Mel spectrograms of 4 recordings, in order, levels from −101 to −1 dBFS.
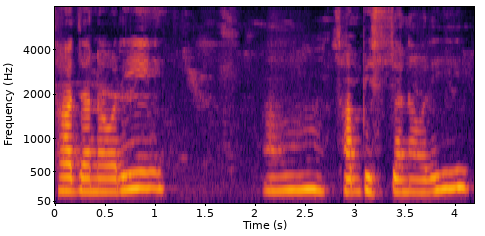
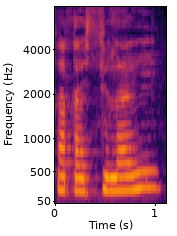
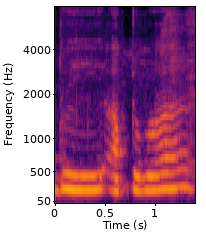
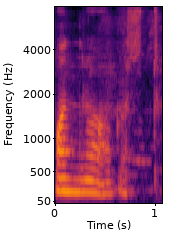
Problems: background sounds at intervals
